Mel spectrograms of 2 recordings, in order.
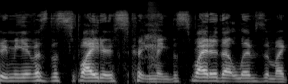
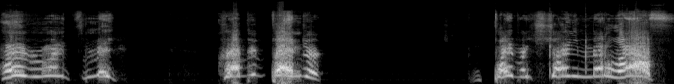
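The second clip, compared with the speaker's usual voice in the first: shrill, very high, very loud, booming, slow voice; 13 dB louder than usual. Showing the others a voice made for reading: Crappy Bender voice. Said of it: "These guys haven't heard Crappy Bender".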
